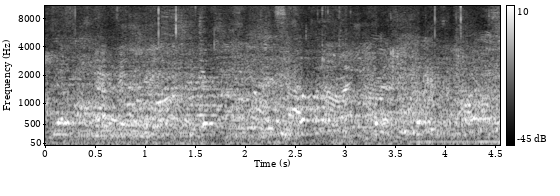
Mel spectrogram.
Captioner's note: chattering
